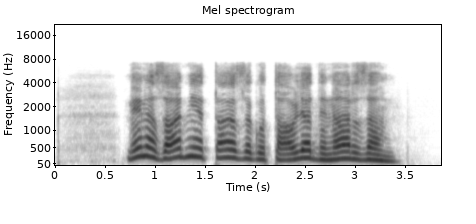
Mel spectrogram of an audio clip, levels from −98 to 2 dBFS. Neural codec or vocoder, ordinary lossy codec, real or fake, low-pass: codec, 16 kHz, 8 kbps, FreqCodec, smaller model; MP3, 96 kbps; fake; 7.2 kHz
